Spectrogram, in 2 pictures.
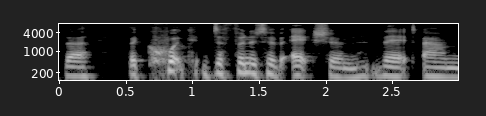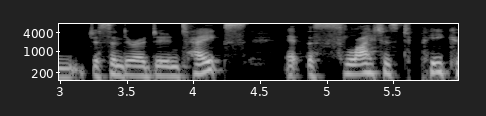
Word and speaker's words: Jacinda Ardern: an exemplary way, and that your Prime Minister, Jacinda Ardern, is that how you pronounce it?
